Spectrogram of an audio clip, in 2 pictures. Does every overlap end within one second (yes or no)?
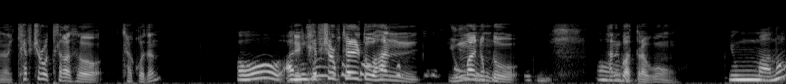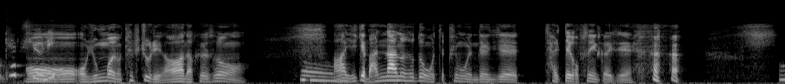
no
